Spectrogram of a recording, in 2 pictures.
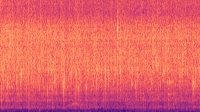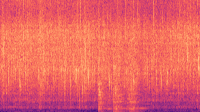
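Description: Sliced onions dropped into hot oil with fried black cardamom pods hiss in a loud, continuous close sizzle, with a brief burst of clatter and crackle as they are added and stirred.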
